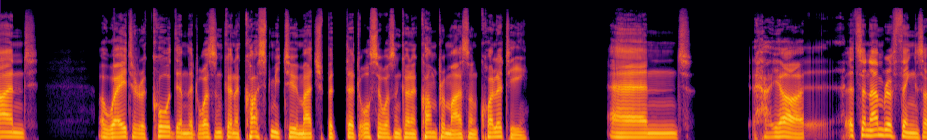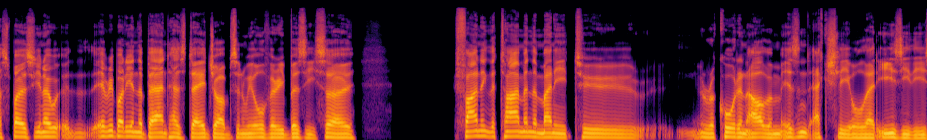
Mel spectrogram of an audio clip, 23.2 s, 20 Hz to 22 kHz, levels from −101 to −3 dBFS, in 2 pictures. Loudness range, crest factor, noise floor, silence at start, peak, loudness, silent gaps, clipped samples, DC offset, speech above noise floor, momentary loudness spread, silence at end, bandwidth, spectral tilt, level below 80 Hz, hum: 2 LU; 16 dB; -74 dBFS; 0 s; -2 dBFS; -19 LUFS; 0.48-0.56 s, 4.23-4.28 s, 6.61-7.58 s, 8.69-9.34 s, 16.04-16.10 s, 16.48-17.24 s; under 0.1%; under 0.1%; 55 dB; 9 LU; 0 s; 17 kHz; -6 dB/octave; -48 dBFS; none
